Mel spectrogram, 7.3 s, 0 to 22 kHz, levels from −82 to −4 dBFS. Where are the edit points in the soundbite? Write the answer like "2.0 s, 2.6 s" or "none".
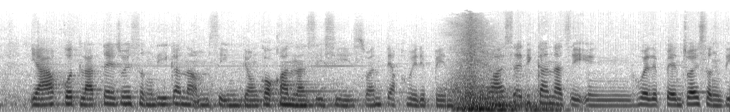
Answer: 4.8 s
